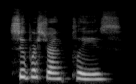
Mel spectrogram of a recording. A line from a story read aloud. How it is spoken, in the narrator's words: she said breathlessly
